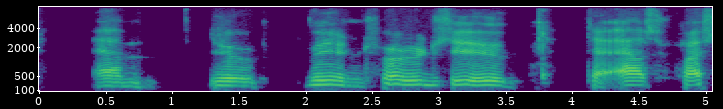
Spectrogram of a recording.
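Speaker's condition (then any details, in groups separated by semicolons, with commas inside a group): Head and neck cancer surgery; long-term survivor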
